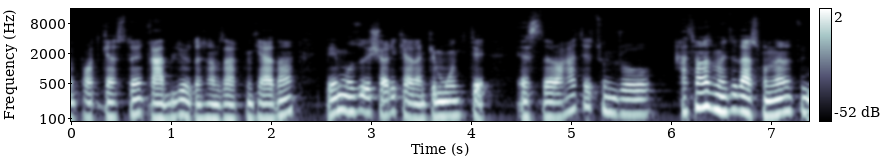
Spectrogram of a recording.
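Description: Man, podcast host, casual advice talk, coaching tone, medium pitch. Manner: chatty and coaching, often checking in with the listener.

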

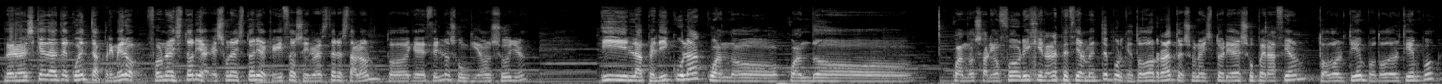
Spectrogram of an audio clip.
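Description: A man with a Spain Spanish accent hosting a casual film chat, animated and opinionated, laughing often. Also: sits high, brisk, faint music behind. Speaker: stream show host.

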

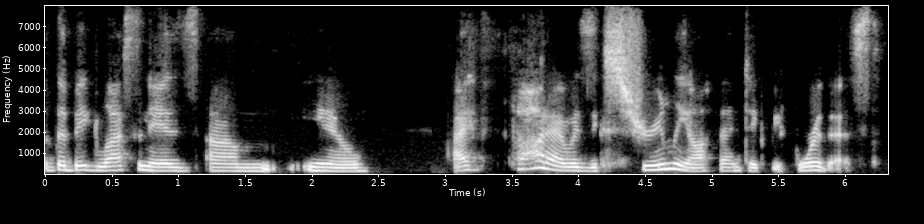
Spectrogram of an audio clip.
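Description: A woman co-hosting a podcast in casual, reflective chat, thinking aloud with halting restarts and fillers. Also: fairly low pitch, darkish tone, no room sound, dull audio. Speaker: podcast co-host.

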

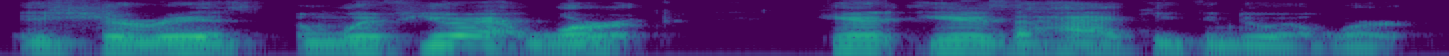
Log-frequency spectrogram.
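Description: A man with a slightly husky voice hosts a casual podcast conversation. He talks in an energetic, preachy motivational way, firing off rhetorical questions and pushing listeners to act. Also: mid-range voice, fairly quick. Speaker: podcast host.

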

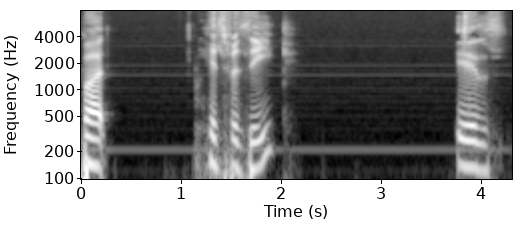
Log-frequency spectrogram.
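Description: A man chatting casually on a podcast, rambling and swearing, sometimes breaking into loud mimicking voices. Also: medium pitch, fairly even intonation, extremely slow, clear, resonant tone, no echo. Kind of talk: casual podcast chat about wrestling.

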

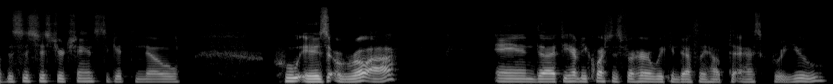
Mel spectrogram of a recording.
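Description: A man's voice: medium pitch, darkish tone, no echo, studio quality. A man hosting a casual live-stream interview, joking and chatty. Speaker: podcast host.

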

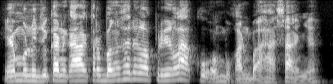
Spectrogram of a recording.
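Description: High-voiced man arguing in casual slang. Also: lively intonation, fast. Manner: argumentative, keeps addressing partner as "Om". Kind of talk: casual podcast chat.

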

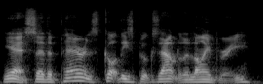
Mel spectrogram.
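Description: A man's voice: mid-range voice, animated, brisk, fairly bright tone. A man co-hosting a podcast, casually retelling a horror story with quoted dialogue and frequent laughs. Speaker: podcast co-host. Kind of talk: casual chat about horror fiction.

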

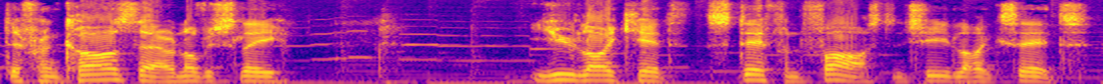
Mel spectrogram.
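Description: A man's voice: a little slow, faint music behind, close to an everyday voice. A man voicing a cheeky, chatty old lady who plays agony aunt on a radio show. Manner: falsetto granny voice, rambling.

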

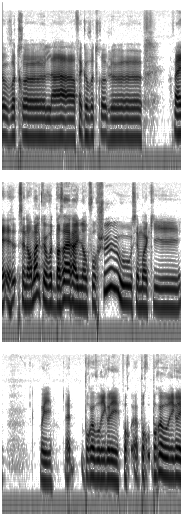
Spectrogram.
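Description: A man's voice: fairly high pitch, darkish tone, clear, resonant tone, close to an everyday voice. A man voicing an awkward male border customs officer, stammering and politely embarrassed.

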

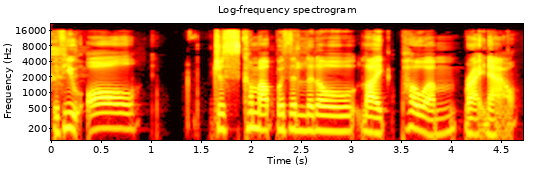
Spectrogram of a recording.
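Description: Crisp, lowish-voiced woman at game table. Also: fairly even intonation, takes it slowly, no room sound, studio quality. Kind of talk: casual in-character table talk.

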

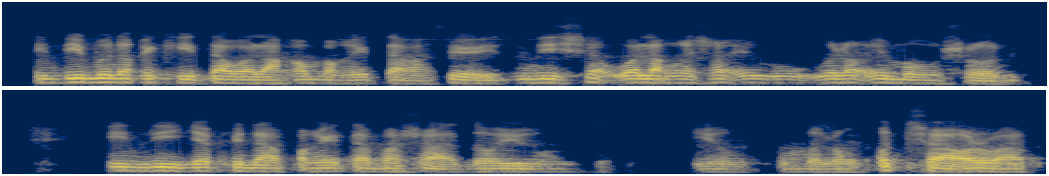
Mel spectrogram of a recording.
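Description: A man's voice: on the low side, fairly even intonation, fairly quick. A middle-aged man, a fitness coach and father, talking as a guest in a casual interview, rambling with many fillers and restarts. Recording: tinny phone-like line.

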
